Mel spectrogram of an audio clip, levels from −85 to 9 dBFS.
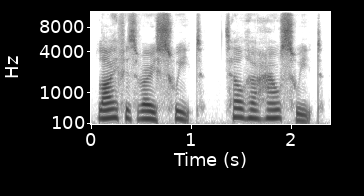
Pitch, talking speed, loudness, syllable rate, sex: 190 Hz, 175 wpm, -19 LUFS, 4.4 syllables/s, female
